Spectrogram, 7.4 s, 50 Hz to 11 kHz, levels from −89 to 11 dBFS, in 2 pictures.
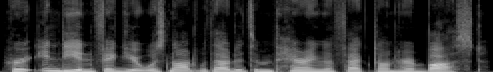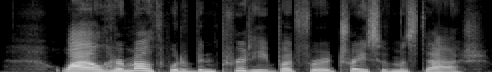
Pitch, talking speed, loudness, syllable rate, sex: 225 Hz, 205 wpm, -20 LUFS, 5.5 syllables/s, male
